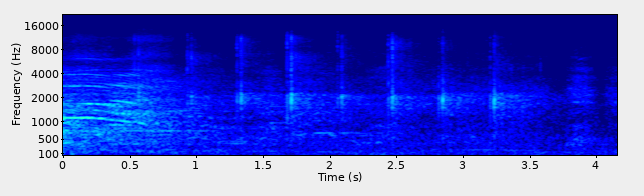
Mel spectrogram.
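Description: Near silence: room tone in a large hall, with a faint voice-like tone fading out at the start and a run of faint ticks, about two or three a second, in the middle.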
